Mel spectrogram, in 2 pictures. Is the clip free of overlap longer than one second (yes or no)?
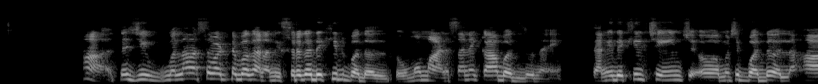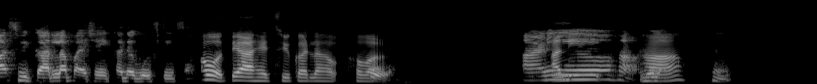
yes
